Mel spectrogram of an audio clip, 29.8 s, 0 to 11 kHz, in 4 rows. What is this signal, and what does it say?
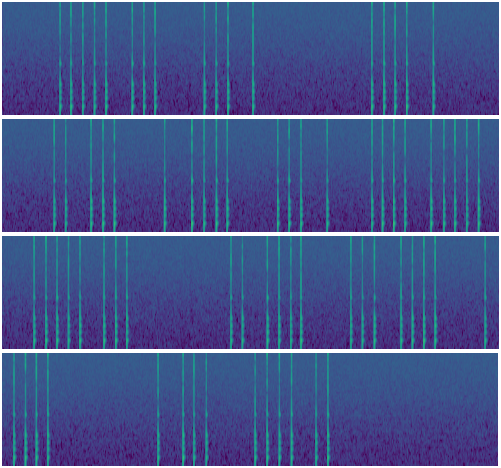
Tap code, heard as taps on a table, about 6 knocks a second. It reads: XL Q HDLUX IOD CR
